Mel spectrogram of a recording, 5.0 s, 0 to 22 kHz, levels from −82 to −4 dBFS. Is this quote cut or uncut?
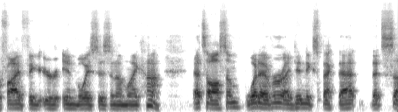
uncut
